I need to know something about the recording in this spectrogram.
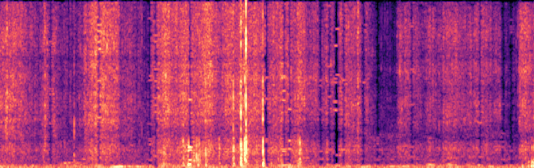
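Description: Plastic shopping bag rustling and crinkling as it is handled, with a few sharp crackles, one louder about two seconds in.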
